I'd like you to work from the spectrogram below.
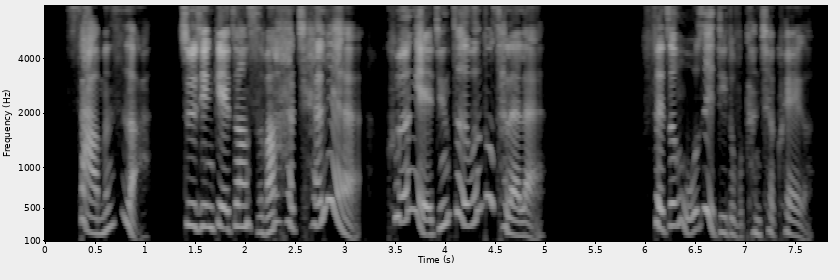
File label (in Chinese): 女播配音员; 上海篇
